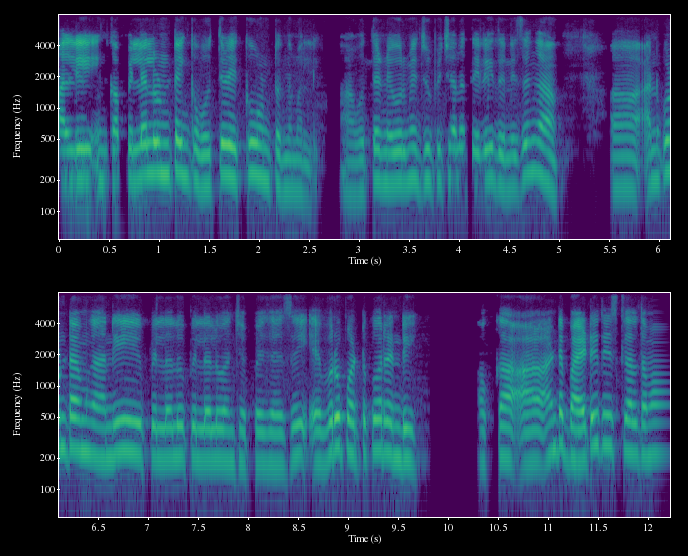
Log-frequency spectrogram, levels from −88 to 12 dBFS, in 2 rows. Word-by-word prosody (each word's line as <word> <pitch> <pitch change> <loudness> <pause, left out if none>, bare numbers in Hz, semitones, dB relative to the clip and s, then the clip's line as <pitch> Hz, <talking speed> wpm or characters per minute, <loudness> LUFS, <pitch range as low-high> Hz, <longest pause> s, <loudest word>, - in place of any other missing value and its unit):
మళ్ళీ 195 +1 +7 0.2
ఇంకా 195 0 -3
పిల్లలుంటే 230 +3 +4
ఇంకా 210 -2 -5
ఒత్తిడేక్కువుంటుంది 205 -3 +1
మళ్ళీ. 140 -5 -13 0.3
ఆ - - -14
ఒత్తిడిని 190 +3 -4
ఎవరి 190 0 -1
మీద 205 - -3
చూపించాలో 200 +1 -4
తెలీదు. 190 0 -3
నిజంగా, 225 +4 -2 0.7
ఆహ్, 170 0 -5
అనుకుంటాం 245 +5 +1
గానీ 205 +3 0 0.3
పిల్లలు 200 0 -1
పిల్లలు 195 -1 -1
అని 185 0 -10
చెప్పేసేసి 180 +1 -4 0.2
ఎవరు 225 +7 +5
పట్టుకోరండి. 225 -3 0 0.7
ఒక 180 - -22 0.3
ఆహ్, 185 +1 +1
అంటే 255 +5 +1
బయటకి 200 +8 +5
తీసుకెళ్తాము, 220 -4 -2
200 Hz, 135 wpm, -26 LUFS, 185-225 Hz, 0.7 s, మళ్ళీ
